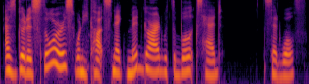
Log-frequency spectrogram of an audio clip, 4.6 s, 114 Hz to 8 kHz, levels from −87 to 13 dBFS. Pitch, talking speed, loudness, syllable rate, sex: 215 Hz, 195 wpm, -19 LUFS, 4.6 syllables/s, female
